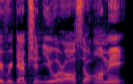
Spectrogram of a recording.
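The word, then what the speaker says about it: Ami (עמי): Ami, when you put a long E on the end of it, it's my people.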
